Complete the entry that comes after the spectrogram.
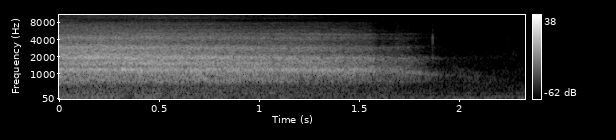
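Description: A long, deep exhale through the mouth during a yoga breathing exercise, a steady close breathy rush that fades into silence after about two seconds.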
